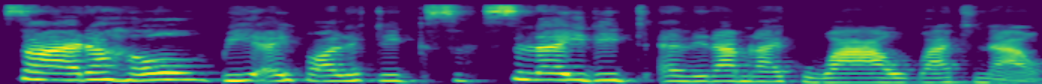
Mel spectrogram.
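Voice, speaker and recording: A woman's lively intonation stands out over a quiet background. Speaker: renewable energy social specialist. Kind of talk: panel discussion. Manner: loud.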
